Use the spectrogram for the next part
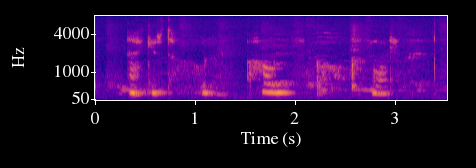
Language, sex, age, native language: Icelandic, female, 9, Icelandic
